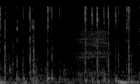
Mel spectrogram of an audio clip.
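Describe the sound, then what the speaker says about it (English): Rapid clicking of keys on a computer keyboard, a steady run of close, crisp taps with no voices over it. "And you good at typing."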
